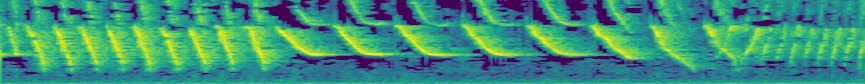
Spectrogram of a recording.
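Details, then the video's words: Canary singing a rapid, high series of repeated trills and sweeping whistled notes, changing phrase every second or so, with a faint low hum behind. "Best Canary Singing"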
